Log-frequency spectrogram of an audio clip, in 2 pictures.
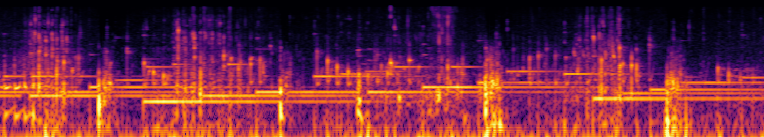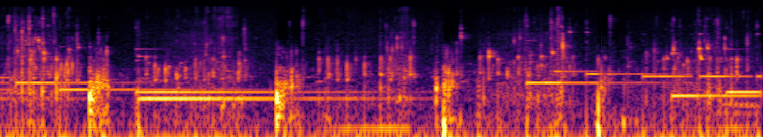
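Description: Gulps and swallows of a drink, coming every second or two, over background music of bell-like notes.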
